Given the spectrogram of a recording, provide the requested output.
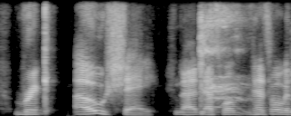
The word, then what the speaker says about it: Ricochet: nothing the the correct the correct way to pronounce ricochet is rick o'shea that's what that's what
